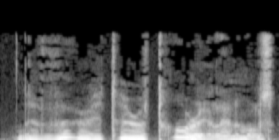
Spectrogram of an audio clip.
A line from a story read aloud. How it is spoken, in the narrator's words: murmured her ladyship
